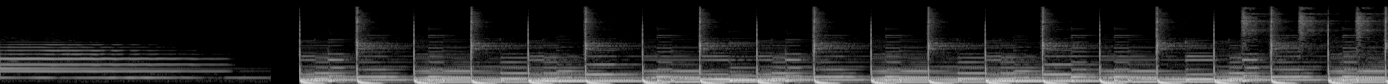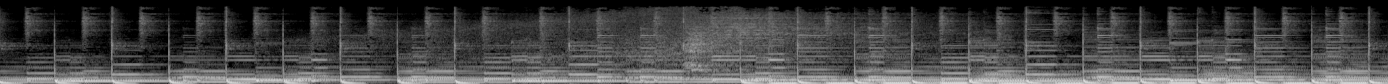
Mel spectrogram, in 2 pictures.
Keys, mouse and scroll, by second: 0.0-3.0 middle drag, 2.9 click, 3.0 click, 3.2 shift+d, 3.7 click, 4.0 r, 4.7 click, 5.6 click, 5.8 shift+d, 6.5 click, 7.0 r, 7.3 click, 8.0 click, 8.1 click, 8.3 shift+d, 10.0 click, 10.5 r, 11.1 click, 11.5 g, 12.0 click, 12.8 click, 12.9 g, 13.2 double click, 13.7 click, 13.9 g, 14.4 click, 15.0 click, 15.2 g, 17.0-17.4 scroll down 1, 17.4-23.8 middle drag, 23.8 KP_0, 24.5 scroll down 1, 24.5 middle click, 24.9 KP_1, 25.4 scroll down 1, 25.6 middle click, 26.3-27.2 scroll up 2, 27.2 shift+middle click.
